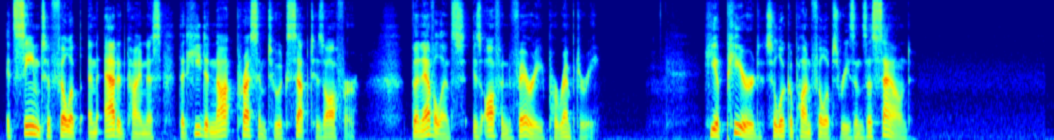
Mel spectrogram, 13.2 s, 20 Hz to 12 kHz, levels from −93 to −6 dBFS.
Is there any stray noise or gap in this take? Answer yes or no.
no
